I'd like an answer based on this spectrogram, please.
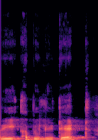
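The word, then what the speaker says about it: rehabilitate: हैं वो होता है रीहैबिलिटेट। रीहैबिलिटेट में एच साइलेंट लेटर है।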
